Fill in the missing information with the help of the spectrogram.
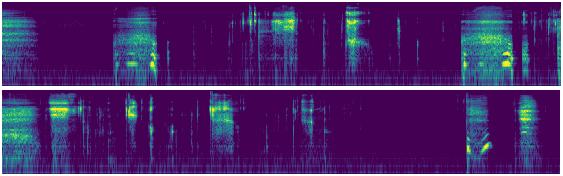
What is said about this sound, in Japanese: それじゃあこんなことされたらどうなっちゃうんだろうね。耳舐められてゾクゾクしちゃう？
